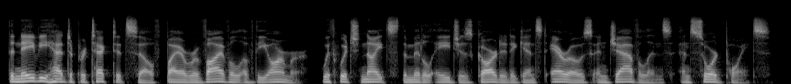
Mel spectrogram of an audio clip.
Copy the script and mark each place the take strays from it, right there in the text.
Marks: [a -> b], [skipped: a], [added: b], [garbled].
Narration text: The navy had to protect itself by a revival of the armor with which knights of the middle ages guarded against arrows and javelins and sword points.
The navy had to protect itself by a revival of the armor with which knights [skipped: of] the middle ages guarded against arrows and javelins and sword points.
